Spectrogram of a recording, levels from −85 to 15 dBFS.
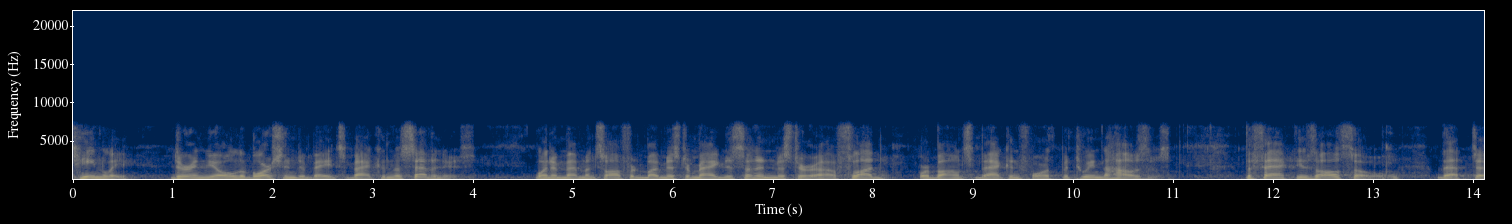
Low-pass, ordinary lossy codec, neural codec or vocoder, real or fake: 7.2 kHz; Opus, 32 kbps; codec, 16 kHz, 4.8 kbps, FACodec; fake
